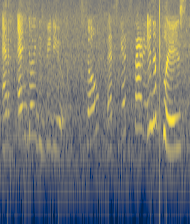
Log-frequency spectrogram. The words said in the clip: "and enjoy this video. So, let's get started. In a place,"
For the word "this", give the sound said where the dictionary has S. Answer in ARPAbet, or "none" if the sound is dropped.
none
